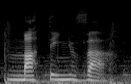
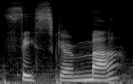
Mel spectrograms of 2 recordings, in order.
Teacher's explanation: This lenition happens often, but in very definite circumstances. In Mathin va, the softening of ma to va tells us that the noun mathin is feminine, but fisker is masculine, so the sound of ma is unchanged.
